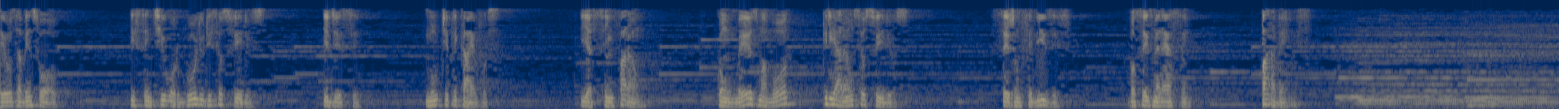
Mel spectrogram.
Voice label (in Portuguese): HOMENAGEM AOS NOIVOS PELO CASAMENTO M, Telemensagens; Homenagens; masc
